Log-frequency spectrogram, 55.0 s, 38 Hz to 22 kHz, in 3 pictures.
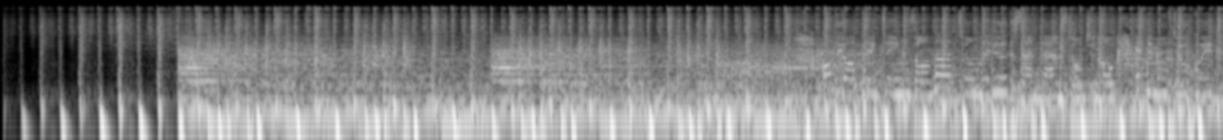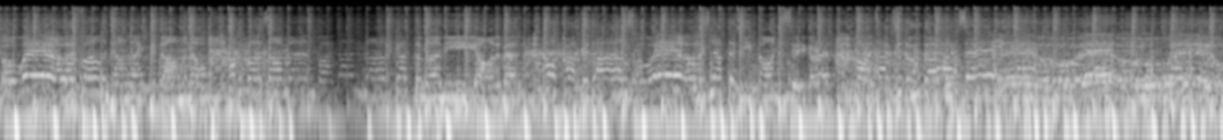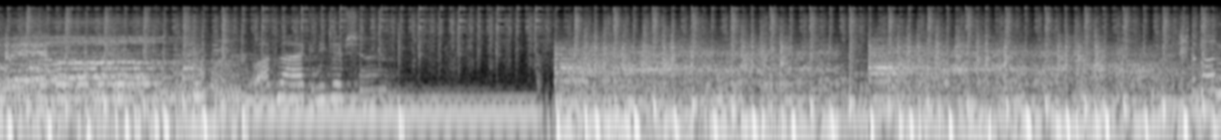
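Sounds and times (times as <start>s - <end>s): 
80s style music at 102 bpm: 1.2s - 55.0s.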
